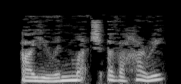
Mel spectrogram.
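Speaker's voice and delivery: plain reading voice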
